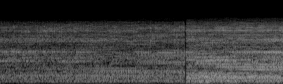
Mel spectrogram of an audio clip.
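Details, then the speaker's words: Trane 5-ton R410A AC unit made 09/2020 whose compressor would not start, only the fan ran, after fitting a hard start kit: steady even hum with fan rush, compressor starts and draws 19 A against its 20.8 A rating, normal. "Aquí está el conector enciendo y ya ahora sí encendió voy a medir el amperaje no"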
